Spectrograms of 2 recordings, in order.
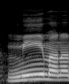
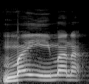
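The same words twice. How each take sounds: First: मीमाना with a long ee on the meem; the mistaken मीमाना with ee; wrong kasra. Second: मैमना with मै, not मी; fatha on meem. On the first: (ग़लत उच्चारण मीमाना) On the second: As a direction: say मैमना opening the first vowel. (मैमना, ज़बर के साथ) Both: Shown as a demonstration. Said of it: "मीमाना नहीं पढ़ना".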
